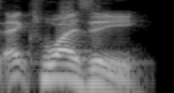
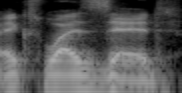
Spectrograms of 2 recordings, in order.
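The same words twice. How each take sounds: First: The last letter is pronounced zee. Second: The last letter is pronounced zed.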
